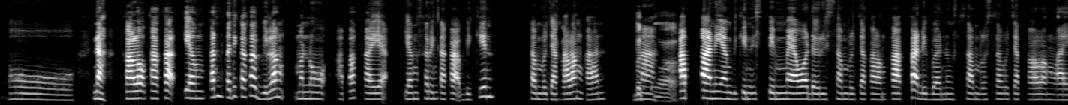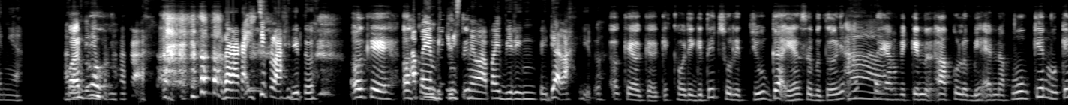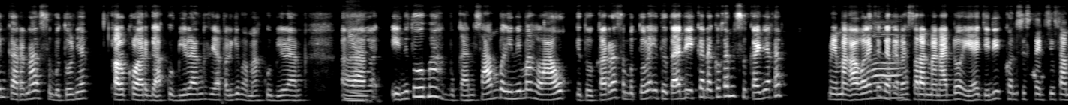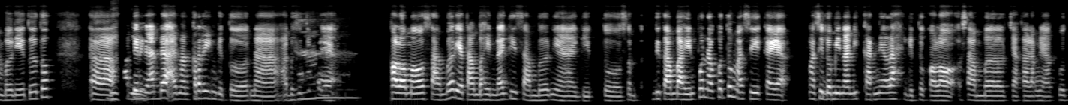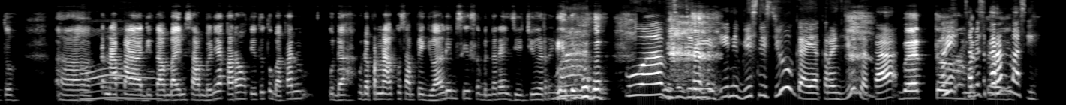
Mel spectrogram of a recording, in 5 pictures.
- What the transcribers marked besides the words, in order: chuckle; laugh; "bikin" said as "biring"; other background noise; drawn out: "Oh"; laughing while speaking: "gitu"; laugh
- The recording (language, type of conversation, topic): Indonesian, podcast, Pengalaman memasak apa yang paling sering kamu ulangi di rumah, dan kenapa?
